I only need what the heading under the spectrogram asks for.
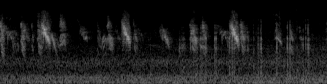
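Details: High, excited chirps from sparrows feeding their chicks at a Tenmangu shrine, 22 May 2024. Notes come quickly and overlap, with louder peaks roughly every second.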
